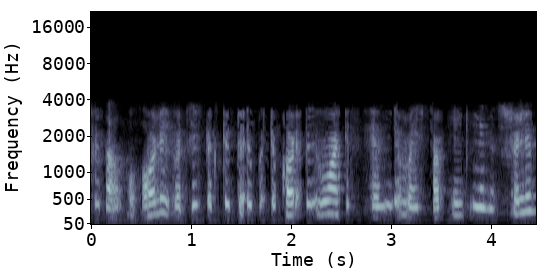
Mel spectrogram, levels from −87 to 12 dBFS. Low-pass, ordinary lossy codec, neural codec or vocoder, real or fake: 7.2 kHz; AAC, 16 kbps; autoencoder, 22.05 kHz, a latent of 192 numbers a frame, VITS, trained on one speaker; fake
